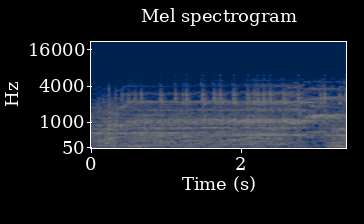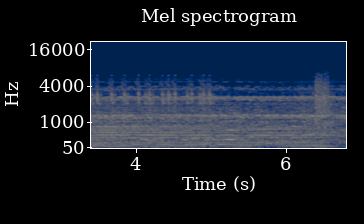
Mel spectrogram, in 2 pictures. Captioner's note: suspenseful music; telegraph machine tapping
